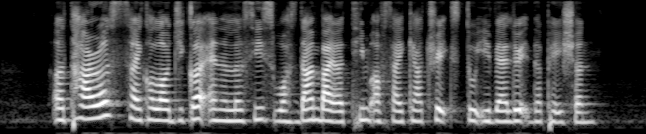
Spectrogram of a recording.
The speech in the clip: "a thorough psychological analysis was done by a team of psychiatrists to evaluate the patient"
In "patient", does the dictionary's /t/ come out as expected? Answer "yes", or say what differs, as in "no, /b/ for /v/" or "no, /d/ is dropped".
no, /t/ is dropped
